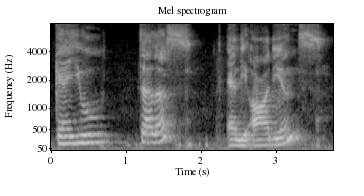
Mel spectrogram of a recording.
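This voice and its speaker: Slow, hesitant male radio host. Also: sits high, lively intonation, slight background noise. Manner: slow, hesitant, mixes languages. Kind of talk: radio talk show interview. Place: radio studio.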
